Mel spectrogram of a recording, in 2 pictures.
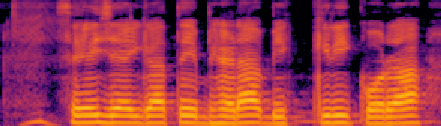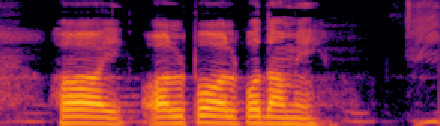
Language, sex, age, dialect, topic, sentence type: Bengali, male, 18-24, Jharkhandi, agriculture, statement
